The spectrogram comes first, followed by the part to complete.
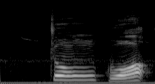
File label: "zhongguo", Chinese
